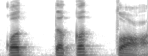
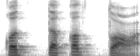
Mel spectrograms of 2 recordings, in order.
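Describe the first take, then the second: The two takes are said the same way.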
